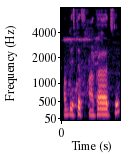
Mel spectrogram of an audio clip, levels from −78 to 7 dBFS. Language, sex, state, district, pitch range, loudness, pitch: Bengali, male, West Bengal, Paschim Medinipur, 145-165 Hz, -17 LUFS, 155 Hz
